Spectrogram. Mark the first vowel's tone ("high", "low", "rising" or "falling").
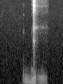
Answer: low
